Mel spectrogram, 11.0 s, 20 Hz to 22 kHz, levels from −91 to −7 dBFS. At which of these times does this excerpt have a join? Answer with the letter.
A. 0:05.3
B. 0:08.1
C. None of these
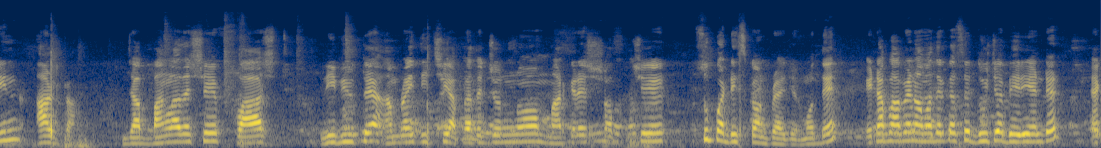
C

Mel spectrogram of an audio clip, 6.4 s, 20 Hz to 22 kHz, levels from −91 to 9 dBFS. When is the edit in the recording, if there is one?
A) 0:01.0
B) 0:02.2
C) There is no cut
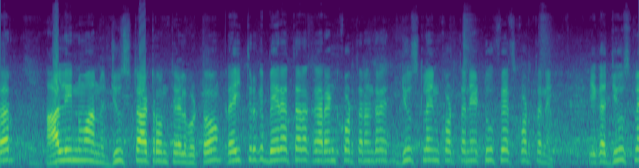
B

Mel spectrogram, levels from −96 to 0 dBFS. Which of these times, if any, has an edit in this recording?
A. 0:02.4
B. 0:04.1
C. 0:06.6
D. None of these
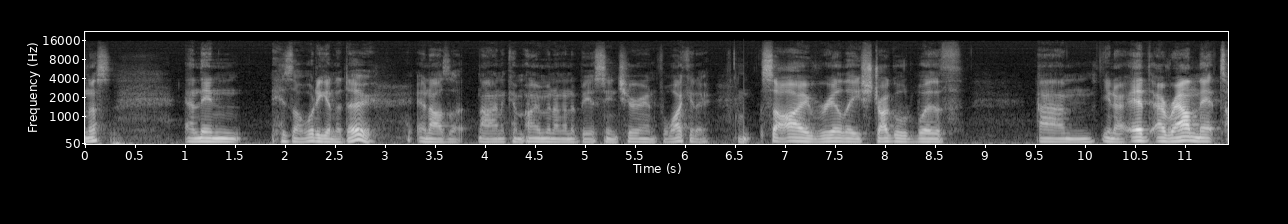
C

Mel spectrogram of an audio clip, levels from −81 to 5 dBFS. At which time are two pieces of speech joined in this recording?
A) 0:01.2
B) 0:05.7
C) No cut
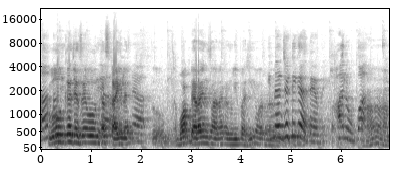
B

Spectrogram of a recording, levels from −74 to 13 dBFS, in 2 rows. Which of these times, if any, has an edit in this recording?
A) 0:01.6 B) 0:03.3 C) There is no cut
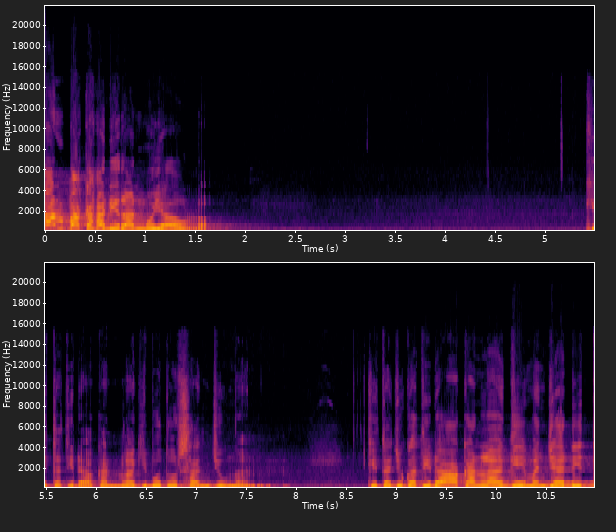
C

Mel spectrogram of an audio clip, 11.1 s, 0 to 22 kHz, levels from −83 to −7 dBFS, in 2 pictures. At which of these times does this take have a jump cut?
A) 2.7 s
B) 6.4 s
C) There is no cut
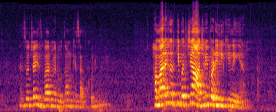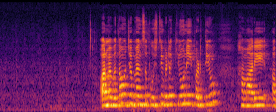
A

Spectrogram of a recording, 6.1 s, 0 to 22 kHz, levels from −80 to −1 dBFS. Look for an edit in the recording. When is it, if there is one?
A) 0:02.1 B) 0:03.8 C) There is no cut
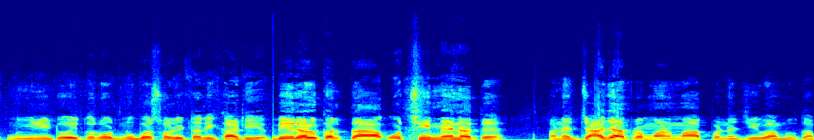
A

